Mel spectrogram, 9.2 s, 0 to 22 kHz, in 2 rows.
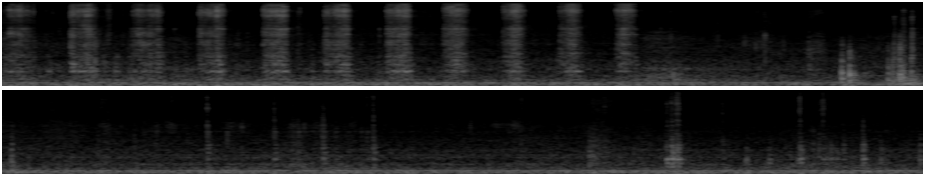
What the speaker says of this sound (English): disconnect the negative battery terminal. You can use a 13mm to do that.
